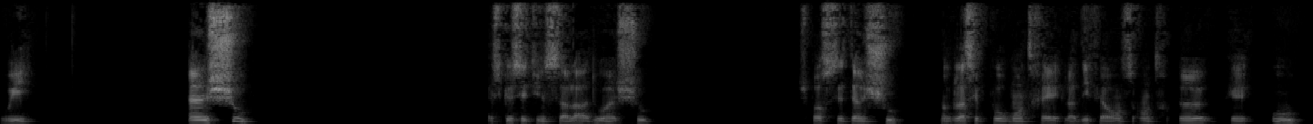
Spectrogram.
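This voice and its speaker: A man teaching young children from a reading workbook, slowly sounding out words and repeating each sentence with patience. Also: on the low side, animated, gravelly, a little mellow, husky.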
